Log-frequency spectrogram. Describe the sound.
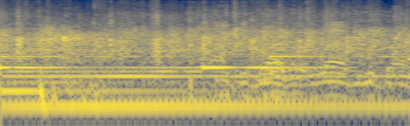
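A church audience claps its hands to the Lord in a dense, steady patter over sustained organ-like chords, with a murmur of voices mixed in throughout, as the pastor is welcomed to the pulpit.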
